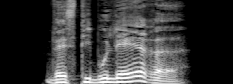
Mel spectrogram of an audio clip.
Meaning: inflection of vestibulär: 1. strong/mixed nominative/accusative feminine singular 2. strong nominative/accusative plural 3. weak nominative all-gender singular
- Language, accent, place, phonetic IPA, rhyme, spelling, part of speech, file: German, Germany, Berlin, [vɛstibuˈlɛːʁə], -ɛːʁə, vestibuläre, adjective, De-vestibuläre.ogg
